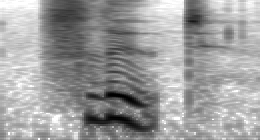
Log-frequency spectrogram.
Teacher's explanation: the ooh in Flute is longer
